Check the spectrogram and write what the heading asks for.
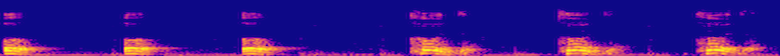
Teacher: U is produced further back than Japanese U.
